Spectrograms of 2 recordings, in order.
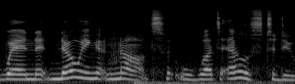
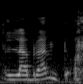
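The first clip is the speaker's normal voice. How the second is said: laughing Spanish-accent Labrador; 2 semitones lower than usual. Shown as a demonstration. Reader giving in to a Spanish accent on Labrador. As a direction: roll it out Spanish, giggling. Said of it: "why am I saying it with a Spanish accent".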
